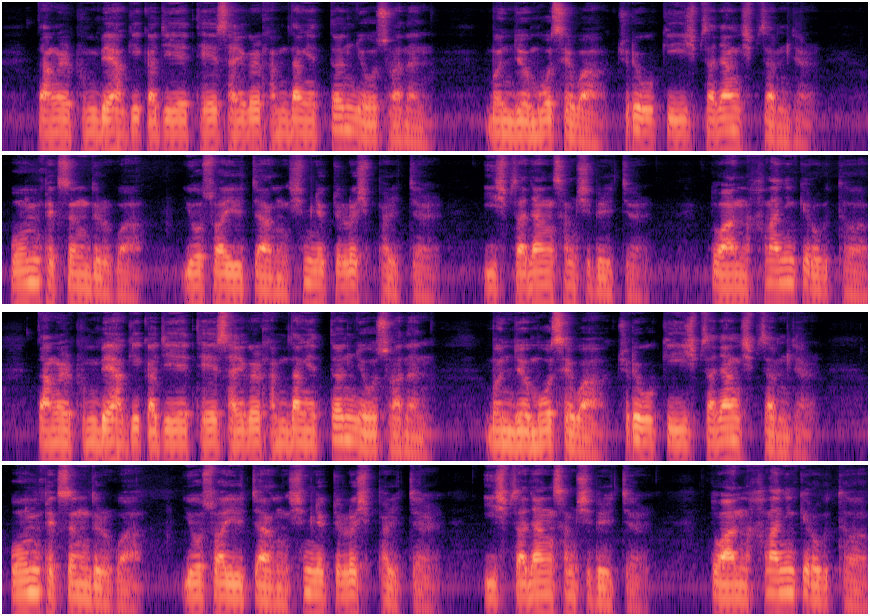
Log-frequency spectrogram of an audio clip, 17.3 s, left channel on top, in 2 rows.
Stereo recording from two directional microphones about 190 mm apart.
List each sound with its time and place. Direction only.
0.3 s speech: 40° left (ahead or behind)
